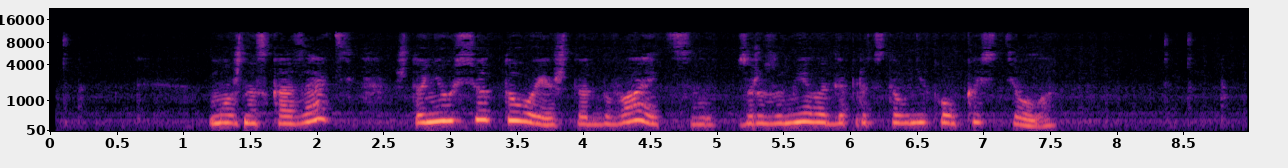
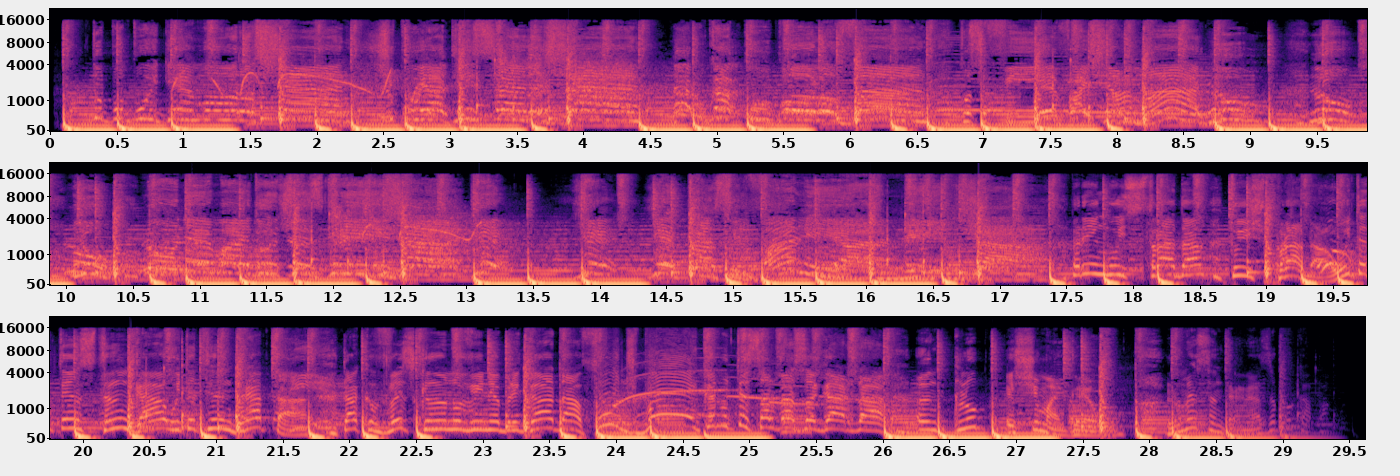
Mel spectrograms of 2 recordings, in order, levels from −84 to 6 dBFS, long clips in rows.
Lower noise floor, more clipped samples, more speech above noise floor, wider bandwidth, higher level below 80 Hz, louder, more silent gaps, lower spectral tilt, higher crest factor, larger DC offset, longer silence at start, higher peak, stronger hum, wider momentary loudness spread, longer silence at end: first, -56 dBFS vs -38 dBFS; neither; first, 34 dB vs 25 dB; second, 11 kHz vs 16.5 kHz; second, -64 dBFS vs -14 dBFS; second, -23 LUFS vs -13 LUFS; neither; first, -7 dB/octave vs -5 dB/octave; about the same, 16 dB vs 12 dB; neither; first, 1.2 s vs 0.1 s; second, -8 dBFS vs 0 dBFS; neither; first, 14 LU vs 4 LU; first, 1.45 s vs 0.45 s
